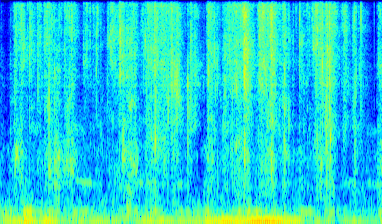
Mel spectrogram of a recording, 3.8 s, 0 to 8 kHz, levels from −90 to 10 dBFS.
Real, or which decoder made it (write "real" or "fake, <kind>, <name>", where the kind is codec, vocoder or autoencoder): fake, codec, HILCodec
